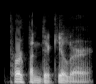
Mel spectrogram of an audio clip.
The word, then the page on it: perpendicular: American English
